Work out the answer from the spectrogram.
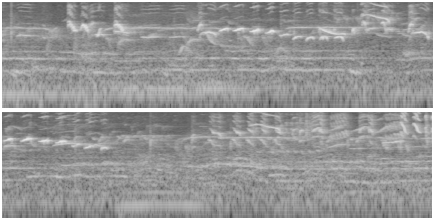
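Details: Orange-headed thrush singing in the continuous teler style, used as a lure to set other thrushes singing: dense run of bright whistles, slurred notes and rapid chirps, with a steady lower droning tone underneath.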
